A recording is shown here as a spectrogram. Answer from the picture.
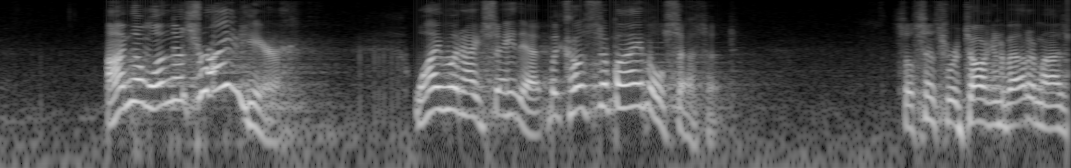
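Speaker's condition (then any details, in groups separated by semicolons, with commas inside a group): Cleft lip and palate; called hair lip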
